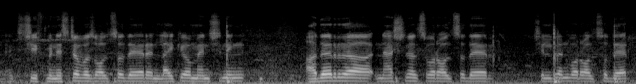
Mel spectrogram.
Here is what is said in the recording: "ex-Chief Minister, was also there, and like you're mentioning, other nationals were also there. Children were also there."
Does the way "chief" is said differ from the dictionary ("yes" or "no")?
no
